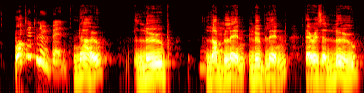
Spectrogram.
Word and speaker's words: Lublin: pot to chew uh less known tall wreck Lubin what did Lubin no lube Lublin Lublin there is a Lou bin l-o-o-b-i-n Ben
